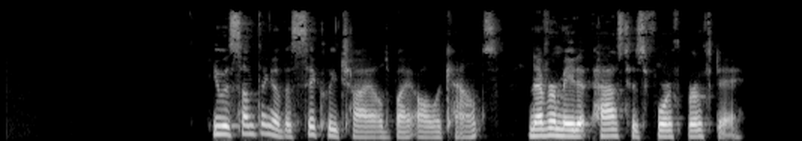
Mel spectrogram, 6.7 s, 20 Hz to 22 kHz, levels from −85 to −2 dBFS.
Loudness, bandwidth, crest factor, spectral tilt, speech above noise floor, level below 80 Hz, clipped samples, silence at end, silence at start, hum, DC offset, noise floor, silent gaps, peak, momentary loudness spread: -19 LUFS; 16 kHz; 18 dB; -5.5 dB/octave; over 72 dB; -70 dBFS; under 0.1%; 0.55 s; 1.8 s; none; under 0.1%; under -90 dBFS; none; -2 dBFS; 16 LU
